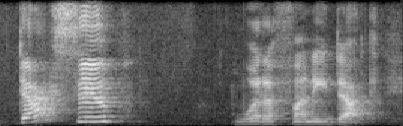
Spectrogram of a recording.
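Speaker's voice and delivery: ordinary delivery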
